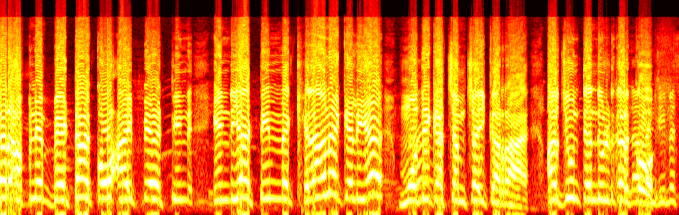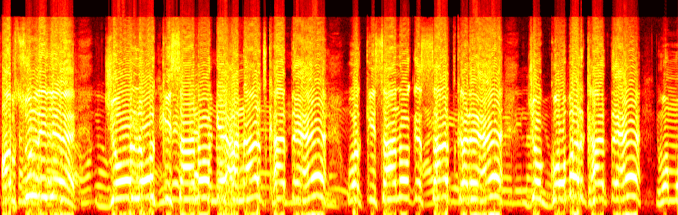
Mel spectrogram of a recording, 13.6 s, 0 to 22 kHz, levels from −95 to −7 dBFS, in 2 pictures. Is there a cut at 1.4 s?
no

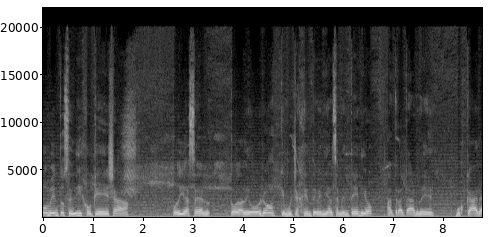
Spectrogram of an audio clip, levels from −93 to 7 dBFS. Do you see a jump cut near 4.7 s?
yes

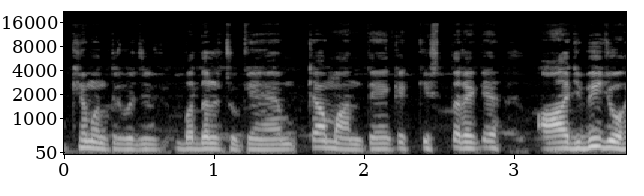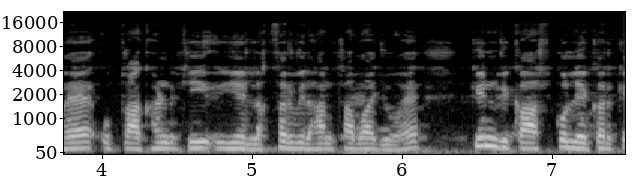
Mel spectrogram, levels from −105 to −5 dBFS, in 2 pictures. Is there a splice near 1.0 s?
no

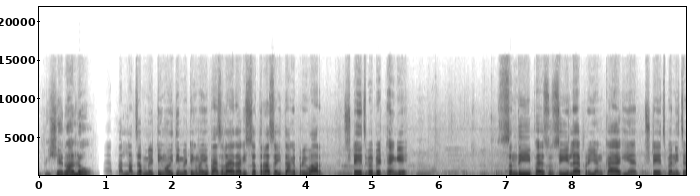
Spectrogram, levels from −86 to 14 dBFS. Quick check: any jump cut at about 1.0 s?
yes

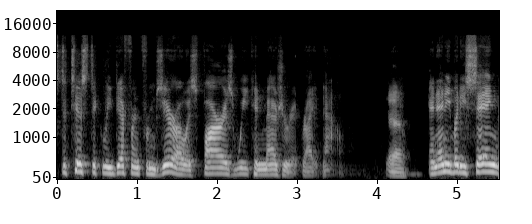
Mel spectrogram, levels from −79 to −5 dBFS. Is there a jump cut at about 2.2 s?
no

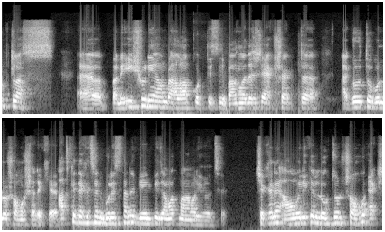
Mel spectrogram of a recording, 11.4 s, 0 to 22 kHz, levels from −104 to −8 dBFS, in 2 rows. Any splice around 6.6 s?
yes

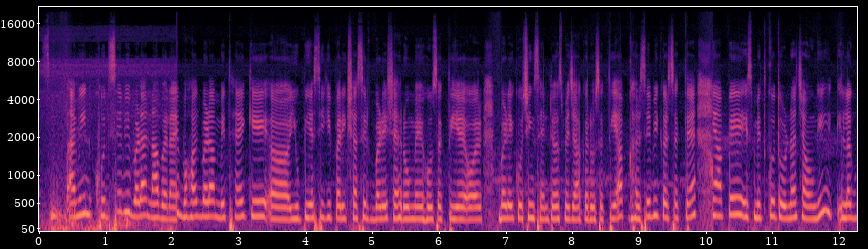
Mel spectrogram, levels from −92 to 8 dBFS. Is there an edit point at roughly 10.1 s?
yes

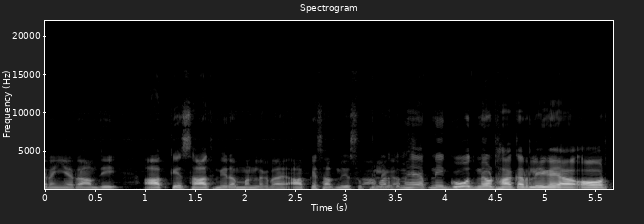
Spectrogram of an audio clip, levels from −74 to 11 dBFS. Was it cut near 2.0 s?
no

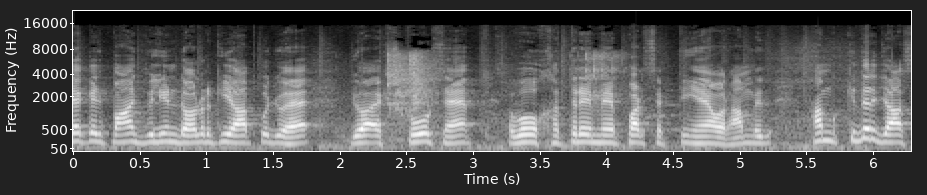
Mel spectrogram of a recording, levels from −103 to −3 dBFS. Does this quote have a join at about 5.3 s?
no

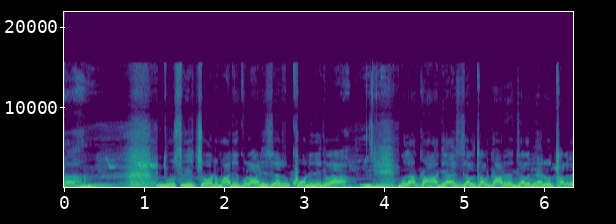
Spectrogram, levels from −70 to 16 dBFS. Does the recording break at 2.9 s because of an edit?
no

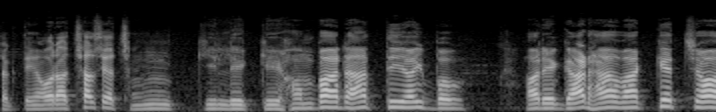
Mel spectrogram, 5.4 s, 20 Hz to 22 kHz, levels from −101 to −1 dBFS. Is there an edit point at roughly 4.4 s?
no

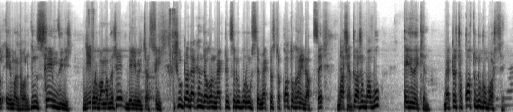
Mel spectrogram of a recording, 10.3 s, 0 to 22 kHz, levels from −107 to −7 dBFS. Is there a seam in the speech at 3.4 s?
yes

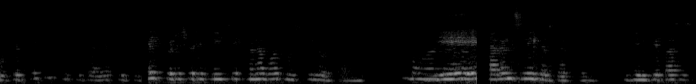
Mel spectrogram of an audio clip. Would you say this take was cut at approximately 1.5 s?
yes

